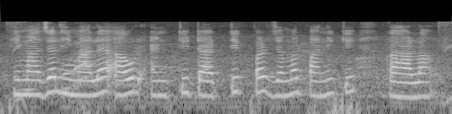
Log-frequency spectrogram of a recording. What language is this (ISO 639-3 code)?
bho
